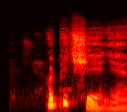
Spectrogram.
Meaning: care
- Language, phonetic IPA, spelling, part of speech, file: Russian, [pəpʲɪˈt͡ɕenʲɪje], попечение, noun, Ru-попечение.ogg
